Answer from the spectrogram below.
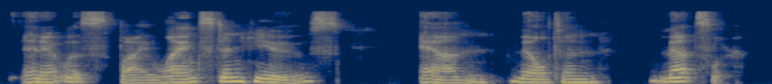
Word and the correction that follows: Meltzer: Okay, Meltzer, I'm sorry, I said his name wrong.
